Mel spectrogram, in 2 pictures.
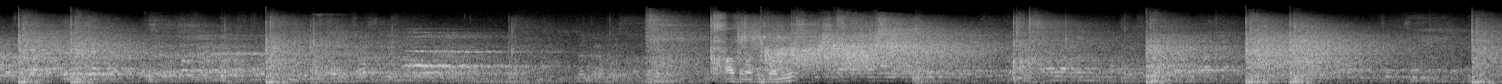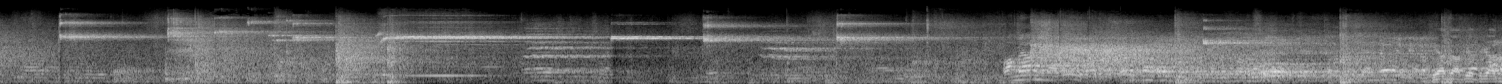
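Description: Basketball game in a large echoing hall: a ball bouncing and thudding on a wooden court again and again, with players' voices shouting over it.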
